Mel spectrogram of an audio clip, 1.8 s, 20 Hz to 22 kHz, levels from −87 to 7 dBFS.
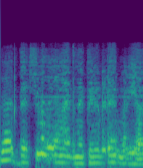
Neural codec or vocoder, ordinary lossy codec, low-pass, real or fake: codec, 44.1 kHz, 0.9 kbps, DAC; Opus, 16 kbps; 7.2 kHz; fake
